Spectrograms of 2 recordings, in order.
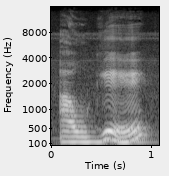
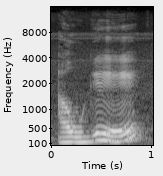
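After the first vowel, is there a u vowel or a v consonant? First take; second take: u vowel; u vowel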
